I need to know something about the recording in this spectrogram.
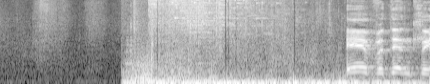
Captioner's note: fwoosh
